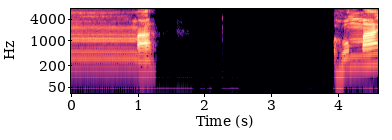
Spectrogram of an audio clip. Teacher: হরকতের বামে মিমে তাশদি এটা ওয়াজিব গুন্না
